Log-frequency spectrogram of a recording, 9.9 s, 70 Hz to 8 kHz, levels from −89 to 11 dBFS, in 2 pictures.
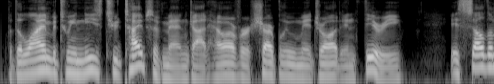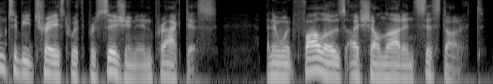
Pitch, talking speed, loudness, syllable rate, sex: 110 Hz, 225 wpm, -21 LUFS, 5.9 syllables/s, male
